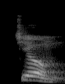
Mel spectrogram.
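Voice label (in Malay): "cium", Malay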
